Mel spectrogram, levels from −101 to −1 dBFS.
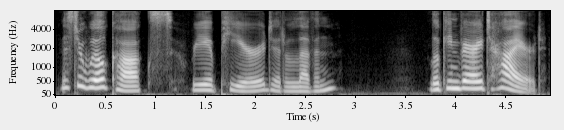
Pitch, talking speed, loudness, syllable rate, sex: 205 Hz, 95 wpm, -19 LUFS, 4.2 syllables/s, female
